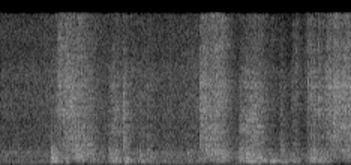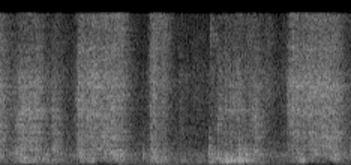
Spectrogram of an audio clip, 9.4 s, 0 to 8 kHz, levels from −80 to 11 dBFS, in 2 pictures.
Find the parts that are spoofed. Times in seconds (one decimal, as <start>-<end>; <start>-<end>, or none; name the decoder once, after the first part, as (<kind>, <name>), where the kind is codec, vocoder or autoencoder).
3.9-5.7 (vocoder, Vocos)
